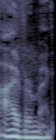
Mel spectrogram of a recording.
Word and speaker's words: ivermectin: I would never be anti horse dewormer because it's ivermectin.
